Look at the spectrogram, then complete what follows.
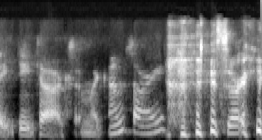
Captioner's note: laughs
